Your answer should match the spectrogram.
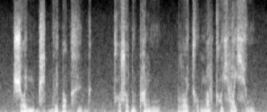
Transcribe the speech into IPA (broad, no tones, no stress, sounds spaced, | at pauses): ʃ ɔ e̯ m ɨ b x e ɡ͡b u e̯ ɗ ɔ ɡ x ɨ b | kʰ ɔ s ɔ ɗ u pʰ a ŋ u | l ɔ e̯ kʰ o ŋ͡m a v kʰ ɔ ç v a e̯ ç u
